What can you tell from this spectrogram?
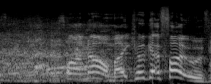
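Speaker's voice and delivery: high, loud mock fan voice; hammed-up eager bloke asking for a photo; pushy fan. Retelling a fan at a football game toilet, mock eager.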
